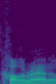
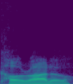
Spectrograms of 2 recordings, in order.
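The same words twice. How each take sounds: First: The third syllable has the vowel of 'add'. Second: The third syllable has the vowel of 'odd'. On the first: The speaker is a longtime local. "of course it's Colorado. That's how I've always said it" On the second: The speaker follows the Spanish pronunciation. "So it should be Colorado, like avocado"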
